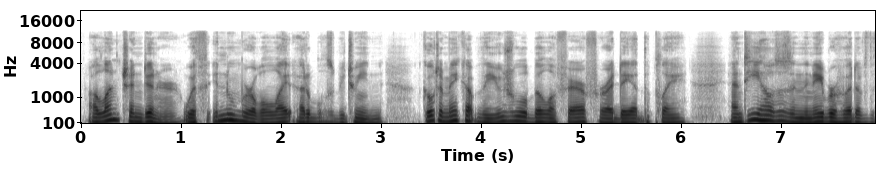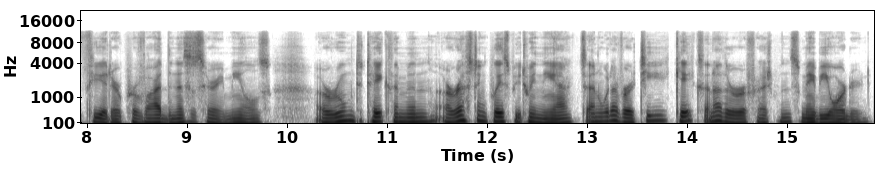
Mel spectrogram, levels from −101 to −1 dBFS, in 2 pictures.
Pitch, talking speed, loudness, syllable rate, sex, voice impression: 110 Hz, 225 wpm, -18 LUFS, 6.1 syllables/s, male, masculine, adult-like, slightly soft, slightly cool, slightly calm, reassuring, slightly sweet, slightly kind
